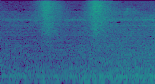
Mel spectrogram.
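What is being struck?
Nothing is struck.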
